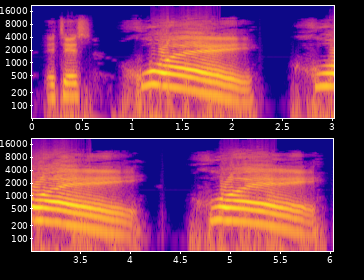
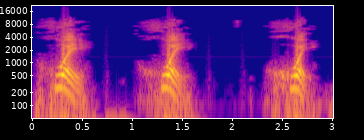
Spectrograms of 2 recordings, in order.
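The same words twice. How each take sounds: First: Slow, loud, falling hui for demonstration; fourth tone hui. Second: Hui snapped quickly downward; short falling hui; quick everyday hui with a sharp fall; short fourth tone hui. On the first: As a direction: stretch hui into a strong fourth-tone fall. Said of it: "With the fourth tone". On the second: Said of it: "With a shorter version". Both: Shown as a demonstration.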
